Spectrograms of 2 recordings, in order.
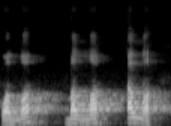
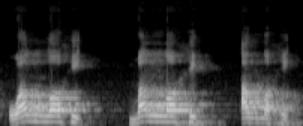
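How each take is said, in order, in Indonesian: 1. Setiap kata berakhir dengan konsonan, tidak ada vokal di akhir. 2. Setiap kata berakhir dengan vokal i yang pendek. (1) "menjadi sukun" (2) "melafadzkan kasroh di akhir kalimat"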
